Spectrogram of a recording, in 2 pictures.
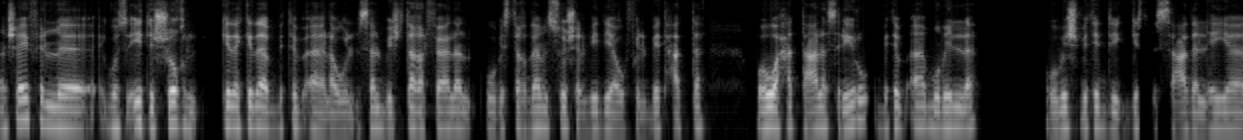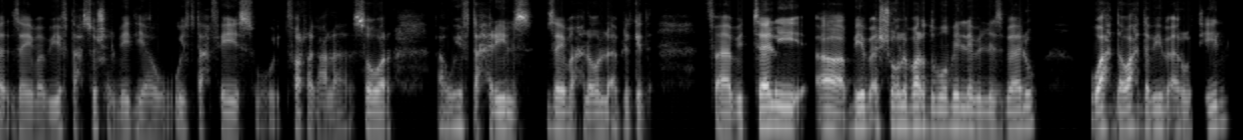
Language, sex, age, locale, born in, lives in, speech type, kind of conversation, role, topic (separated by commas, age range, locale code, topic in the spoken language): Arabic, male, 20-24, ar-EG, Egypt, Egypt, conversation, podcast, guest, إزاي بتحافظ على التوازن بين التكنولوجيا وحياتك؟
